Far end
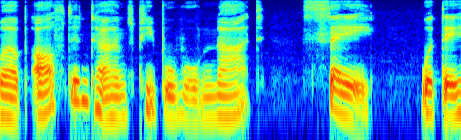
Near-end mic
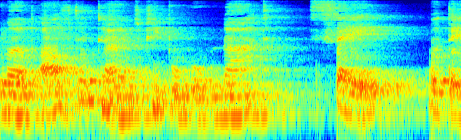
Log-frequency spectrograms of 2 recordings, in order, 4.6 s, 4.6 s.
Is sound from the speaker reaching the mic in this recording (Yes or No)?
Yes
